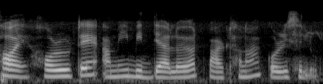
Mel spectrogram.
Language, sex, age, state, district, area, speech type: Assamese, female, 30-45, Assam, Golaghat, urban, spontaneous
